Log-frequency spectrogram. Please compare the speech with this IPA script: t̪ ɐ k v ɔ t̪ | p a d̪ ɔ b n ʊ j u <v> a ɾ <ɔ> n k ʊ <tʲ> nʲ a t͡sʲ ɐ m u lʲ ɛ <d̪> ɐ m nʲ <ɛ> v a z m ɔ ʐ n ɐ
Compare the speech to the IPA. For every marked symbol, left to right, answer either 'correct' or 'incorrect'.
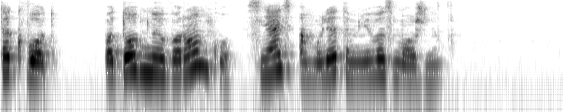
correct, correct, incorrect: sʲ, incorrect: t̪, correct

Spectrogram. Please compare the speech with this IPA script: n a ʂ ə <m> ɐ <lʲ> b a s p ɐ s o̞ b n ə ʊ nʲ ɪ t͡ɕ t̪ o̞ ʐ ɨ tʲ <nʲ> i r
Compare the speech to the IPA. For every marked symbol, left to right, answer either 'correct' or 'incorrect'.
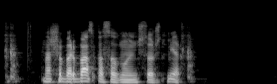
incorrect: b, incorrect: ɾʲ, incorrect: mʲ

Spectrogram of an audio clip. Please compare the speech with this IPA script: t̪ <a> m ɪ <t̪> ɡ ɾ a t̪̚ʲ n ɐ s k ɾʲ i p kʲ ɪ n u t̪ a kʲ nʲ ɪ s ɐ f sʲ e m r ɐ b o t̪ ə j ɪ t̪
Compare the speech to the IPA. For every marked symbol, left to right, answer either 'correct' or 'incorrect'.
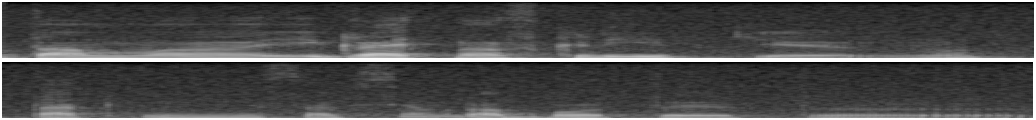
correct, incorrect: none

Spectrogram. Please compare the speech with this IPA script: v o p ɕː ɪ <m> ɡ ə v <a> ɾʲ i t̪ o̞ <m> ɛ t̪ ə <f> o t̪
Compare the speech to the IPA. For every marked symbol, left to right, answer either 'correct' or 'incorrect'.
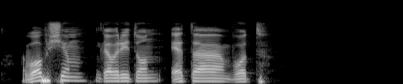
correct, incorrect: ɐ, incorrect: n, incorrect: v

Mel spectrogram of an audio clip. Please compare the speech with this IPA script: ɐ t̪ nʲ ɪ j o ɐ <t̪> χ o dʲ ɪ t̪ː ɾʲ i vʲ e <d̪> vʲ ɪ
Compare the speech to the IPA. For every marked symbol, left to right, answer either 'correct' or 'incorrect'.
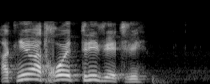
correct, incorrect: t̪

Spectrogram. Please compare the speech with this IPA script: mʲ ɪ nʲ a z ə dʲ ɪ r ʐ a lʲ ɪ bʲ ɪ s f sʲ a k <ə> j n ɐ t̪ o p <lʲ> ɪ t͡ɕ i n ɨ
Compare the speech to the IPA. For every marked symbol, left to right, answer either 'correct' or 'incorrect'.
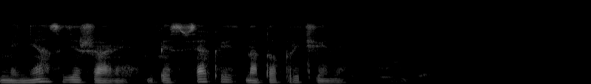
correct, incorrect: ɾʲ

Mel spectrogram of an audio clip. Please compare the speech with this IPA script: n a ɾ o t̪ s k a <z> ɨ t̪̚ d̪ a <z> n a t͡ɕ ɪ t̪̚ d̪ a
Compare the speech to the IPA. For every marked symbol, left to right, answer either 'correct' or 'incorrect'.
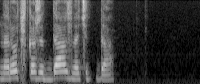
incorrect: ʐ, correct

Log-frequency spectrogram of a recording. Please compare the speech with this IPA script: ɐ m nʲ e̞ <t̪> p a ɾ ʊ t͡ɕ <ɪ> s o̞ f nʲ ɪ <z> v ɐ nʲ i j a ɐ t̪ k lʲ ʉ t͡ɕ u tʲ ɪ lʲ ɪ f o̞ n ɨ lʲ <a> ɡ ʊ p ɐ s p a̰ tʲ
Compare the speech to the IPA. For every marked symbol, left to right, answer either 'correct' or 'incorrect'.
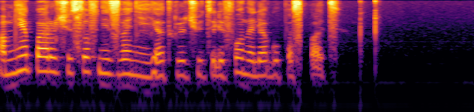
incorrect: none, correct, correct, correct

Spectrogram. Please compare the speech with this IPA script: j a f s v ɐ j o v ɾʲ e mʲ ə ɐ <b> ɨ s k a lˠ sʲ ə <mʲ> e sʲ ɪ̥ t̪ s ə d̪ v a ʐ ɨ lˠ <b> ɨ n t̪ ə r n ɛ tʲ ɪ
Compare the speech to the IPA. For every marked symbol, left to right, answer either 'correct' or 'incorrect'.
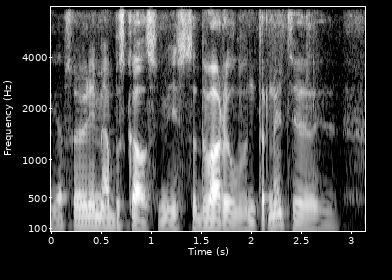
correct, correct, incorrect: v

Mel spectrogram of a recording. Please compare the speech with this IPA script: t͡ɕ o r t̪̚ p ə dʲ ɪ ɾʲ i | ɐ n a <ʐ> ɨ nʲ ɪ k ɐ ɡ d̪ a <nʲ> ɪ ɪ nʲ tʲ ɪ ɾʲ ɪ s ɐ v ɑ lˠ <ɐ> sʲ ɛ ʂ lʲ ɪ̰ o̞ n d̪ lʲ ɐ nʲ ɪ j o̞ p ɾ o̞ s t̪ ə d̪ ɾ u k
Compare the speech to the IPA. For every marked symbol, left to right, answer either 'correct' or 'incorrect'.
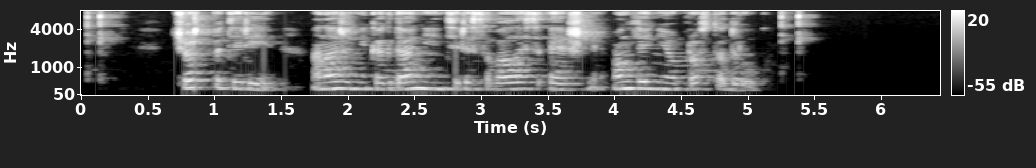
correct, correct, incorrect: ə

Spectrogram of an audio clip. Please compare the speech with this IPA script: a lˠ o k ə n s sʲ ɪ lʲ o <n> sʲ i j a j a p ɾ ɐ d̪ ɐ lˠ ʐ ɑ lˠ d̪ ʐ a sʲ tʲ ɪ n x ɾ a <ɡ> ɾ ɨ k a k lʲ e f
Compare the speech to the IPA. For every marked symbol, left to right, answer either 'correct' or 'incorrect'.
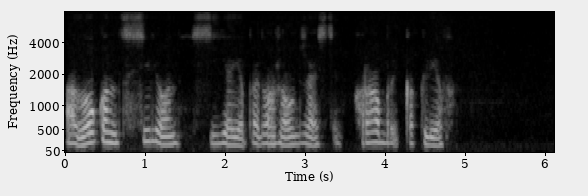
correct, incorrect: b

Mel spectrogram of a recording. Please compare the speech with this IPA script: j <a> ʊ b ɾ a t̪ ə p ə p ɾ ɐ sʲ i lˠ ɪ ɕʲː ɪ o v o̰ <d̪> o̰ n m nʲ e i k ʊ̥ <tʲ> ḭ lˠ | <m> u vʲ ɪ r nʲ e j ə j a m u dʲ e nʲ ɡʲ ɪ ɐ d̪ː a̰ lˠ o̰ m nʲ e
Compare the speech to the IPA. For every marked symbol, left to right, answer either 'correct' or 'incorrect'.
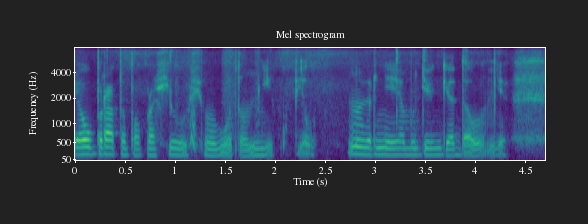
correct, incorrect: t̪, incorrect: pʲ, incorrect: n

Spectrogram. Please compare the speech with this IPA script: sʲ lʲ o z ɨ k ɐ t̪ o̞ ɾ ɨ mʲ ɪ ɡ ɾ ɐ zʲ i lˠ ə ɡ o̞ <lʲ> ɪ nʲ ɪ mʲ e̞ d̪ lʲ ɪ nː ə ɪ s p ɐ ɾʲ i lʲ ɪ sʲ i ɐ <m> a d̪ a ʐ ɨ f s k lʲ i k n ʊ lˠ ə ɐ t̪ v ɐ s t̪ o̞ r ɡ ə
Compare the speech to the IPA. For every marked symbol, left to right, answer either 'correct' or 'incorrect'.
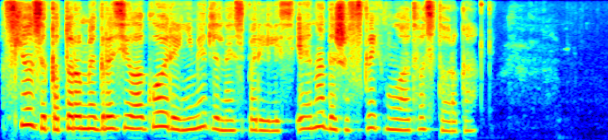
incorrect: ɾʲ, incorrect: n

